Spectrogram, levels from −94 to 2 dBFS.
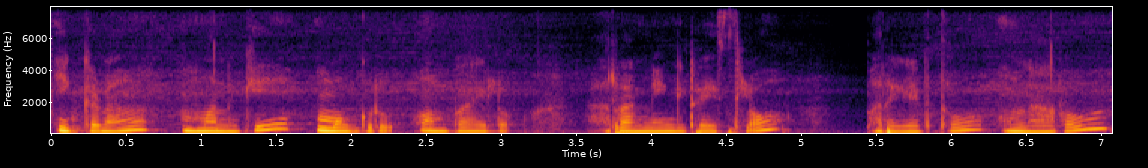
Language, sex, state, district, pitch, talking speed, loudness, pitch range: Telugu, male, Andhra Pradesh, Annamaya, 200 Hz, 75 wpm, -20 LUFS, 185-240 Hz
